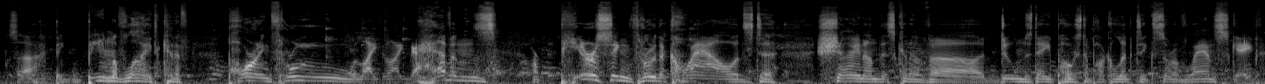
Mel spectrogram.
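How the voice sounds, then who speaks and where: A man's voice: medium pitch, vocal fry. A man doing a casual ASMR roleplay as a friendly, nerdy cyborg, rambling hesitantly and correcting himself with mild enthusiasm. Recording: cafe chatter behind the voice. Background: cafe crowd ambience.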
